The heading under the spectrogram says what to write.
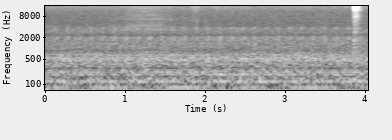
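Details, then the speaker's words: Citroen C3 1.6 HDi diesel idling, AC switched on while chasing fan fault P0483 that sets when AC is toggled; soft click and slight load change as the AC compressor engages, AC works well, normal compressor engagement. "on entend bien le compressur déclencher la clim elle marche bien"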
